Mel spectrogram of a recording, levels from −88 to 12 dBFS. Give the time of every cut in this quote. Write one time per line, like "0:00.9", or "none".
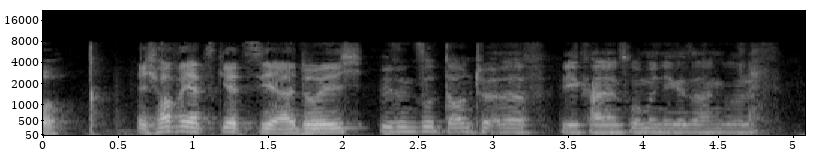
0:02.2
